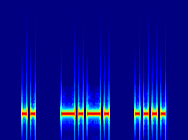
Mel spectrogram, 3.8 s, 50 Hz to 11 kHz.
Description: Morse code, heard as a keyed tone, about 14 wpm, spaced as for 10 wpm, 680 Hz. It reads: ICH
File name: Morsekurs / Witze / Witz 01. Juni 2021, 50 F70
